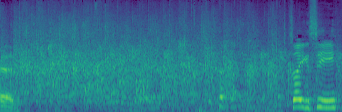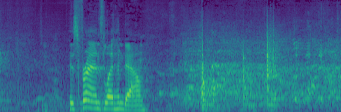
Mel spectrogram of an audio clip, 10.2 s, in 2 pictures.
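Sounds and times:
round of applause: 0.0 - 5.3
laughter: 1.5 - 4.3, 7.4 - 10.2
speech: 4.4 - 5.2, 6.2 - 7.4.

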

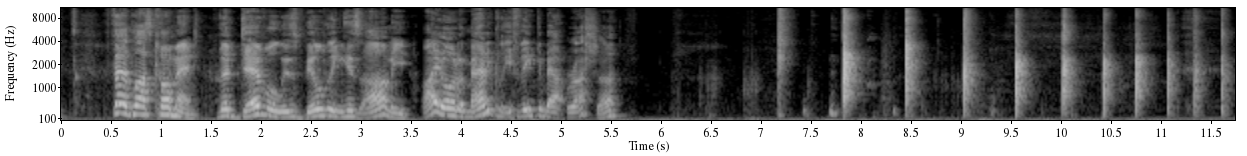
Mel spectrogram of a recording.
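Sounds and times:
speech: 0.5 - 5.7
person clapping hands: 7.2 - 11.7.

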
